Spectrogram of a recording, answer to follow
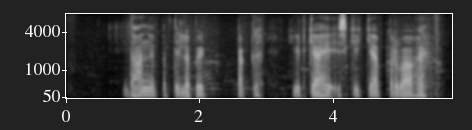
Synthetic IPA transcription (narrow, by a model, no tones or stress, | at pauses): d̪ʱaːnmẽpɐt̪ːilɐpeːʈ̚ | ʈɐkː | kiːʈkjaːɦɛʔɪ̰skekjaːpɾɐbʱaːʋɦɛ̃ː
